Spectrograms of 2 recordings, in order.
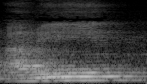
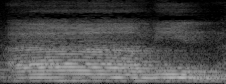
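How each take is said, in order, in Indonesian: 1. Vokal pertama dibaca pendek. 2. Vokal pertama dibaca panjang. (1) "imamnya cuma amin" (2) "sementara makmumnya amin"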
